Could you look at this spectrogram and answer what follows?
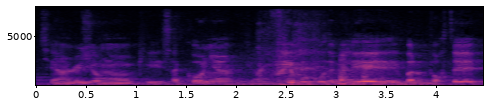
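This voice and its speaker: A man with an Argentine Spanish accent, speaking halting non-native French as a rugby player answering press questions. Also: medium pitch, steady tone. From Argentina (Tucumán, in the north). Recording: roomy, distant microphone, audible background noise.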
